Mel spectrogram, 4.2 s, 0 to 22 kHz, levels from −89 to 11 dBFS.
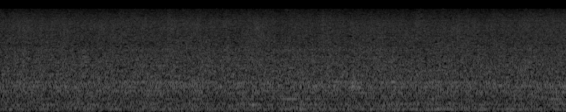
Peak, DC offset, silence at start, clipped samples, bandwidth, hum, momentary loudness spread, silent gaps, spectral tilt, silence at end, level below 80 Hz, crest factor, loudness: -36 dBFS; under 0.1%; 0 s; under 0.1%; 16 kHz; none; 0 LU; none; -1.5 dB/octave; 0 s; -74 dBFS; 14 dB; -47 LUFS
